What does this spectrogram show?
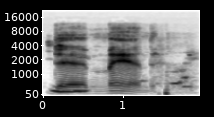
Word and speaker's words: demand: i'll go d manned demand okay and if i say the word okay so that is a 2 2 word two syllables emphasis on the second syllable so we call it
